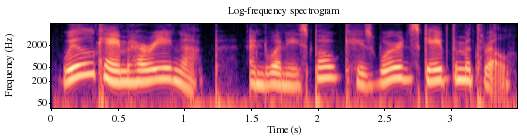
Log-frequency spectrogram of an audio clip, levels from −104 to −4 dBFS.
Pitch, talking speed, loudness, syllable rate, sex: 205 Hz, 240 wpm, -19 LUFS, 5.1 syllables/s, female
